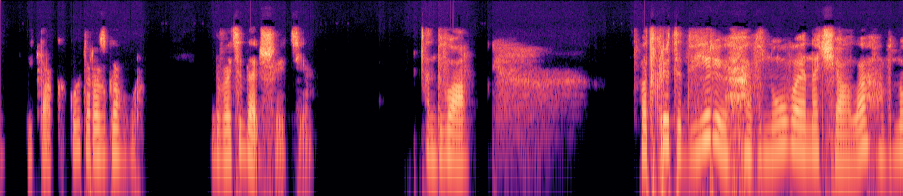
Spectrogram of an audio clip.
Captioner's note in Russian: вздыхает; тяжело вздыхает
